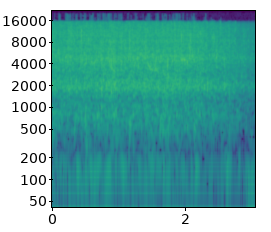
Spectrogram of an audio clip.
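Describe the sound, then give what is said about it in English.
Sucker Brook flows steadily at the Hubbardton battlefield, its water rushing and burbling in a continuous wash of sound with no voices present. “An old friend of mine, Jane Curtis, who used to do Across the Fences, told me once that this was the ghostliest battlefield she had ever seen, that part of Hubbardton here along Sucker Brook.”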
